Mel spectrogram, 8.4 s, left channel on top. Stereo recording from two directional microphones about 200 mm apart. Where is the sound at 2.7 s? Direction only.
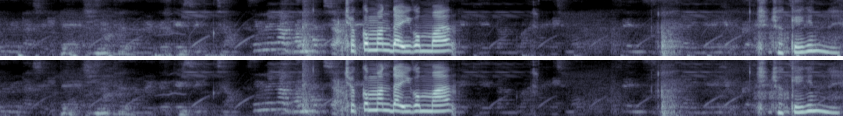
35° right (ahead or behind).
